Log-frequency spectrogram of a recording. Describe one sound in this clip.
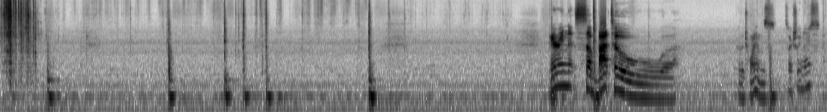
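Trading cards flick and tap against each other.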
